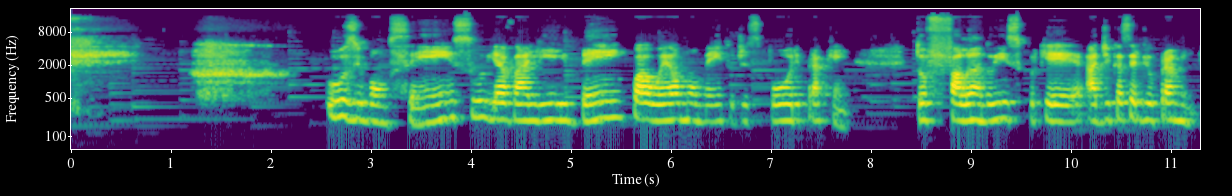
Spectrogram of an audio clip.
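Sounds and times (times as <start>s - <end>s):
deliberate deep breath: 0.0s - 2.2s, 7.9s - 8.4s
speech: 2.6s - 11.2s.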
